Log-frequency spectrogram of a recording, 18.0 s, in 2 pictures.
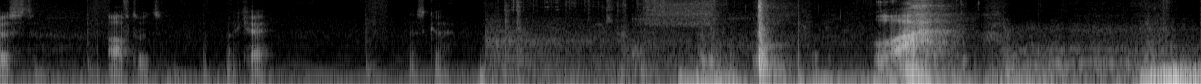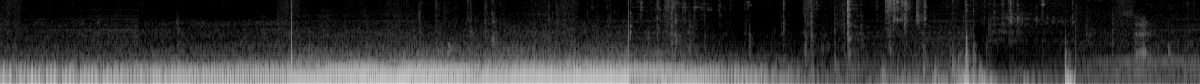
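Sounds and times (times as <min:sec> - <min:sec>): keys jangling: 0:03.6 - 0:06.0, 0:13.7 - 0:17.0
car engine starting and running: 0:05.2 - 0:15.6.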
